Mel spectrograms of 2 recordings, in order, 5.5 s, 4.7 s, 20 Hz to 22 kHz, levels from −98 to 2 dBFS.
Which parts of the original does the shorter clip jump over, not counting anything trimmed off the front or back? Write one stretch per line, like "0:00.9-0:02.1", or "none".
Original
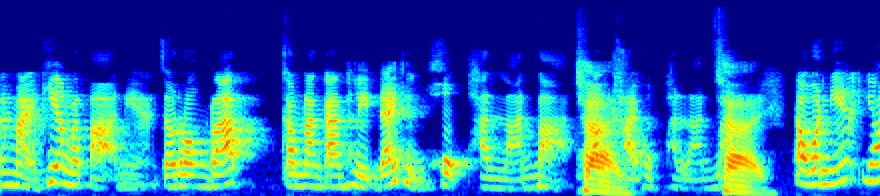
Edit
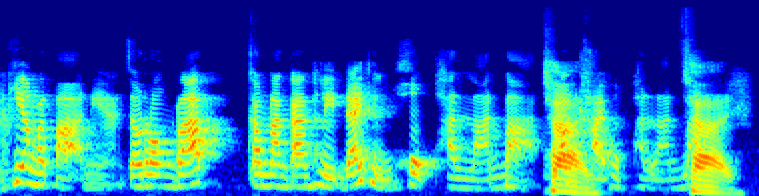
none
